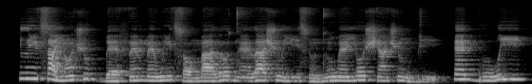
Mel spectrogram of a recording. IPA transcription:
l ĩ˦ s a˦˨ j ɔ̃˨˦ ʃ u˦˨ ɡ͡b ɛ˨ f ɛ̃˨˦ m ɛ̃˧ w ĩ˧ s ɔ˨ m a˧ l o˦ d ɛ̃˧ l a˦ ʃ u˦˨ j i˧ s ũ˨ d ũ˨˦ w ɛ̃˧ j o˦ ʃ ã˦ ʃ ũ˦˨ ɡ͡b i˨ | ɛ˦ ɡ͡b u˧ w i˦

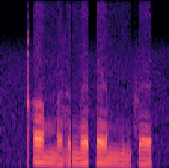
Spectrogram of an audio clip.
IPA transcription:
kʰ ʌː˦ mː ɐ˨ z ə˦ ŋ͡m ɛ˦ θ ɛː˦ mː i˨ ŋ f ɛ˦

